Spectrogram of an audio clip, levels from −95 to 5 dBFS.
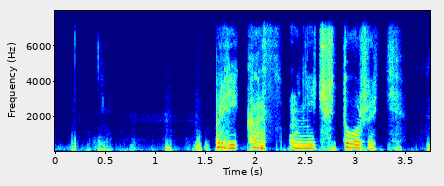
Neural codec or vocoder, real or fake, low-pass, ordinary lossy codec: none; real; 7.2 kHz; none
